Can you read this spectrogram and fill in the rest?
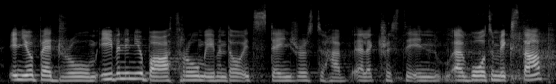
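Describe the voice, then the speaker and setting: A woman from Finland with a Finnish accent gives a deliberate public talk as a researcher, addressing her listeners directly and stressing key phrases. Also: mid-range voice, fairly bright tone. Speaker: academic researcher, public speaker. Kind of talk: public talk to a live audience. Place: event hall, live talk. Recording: echoey hall with long reverb.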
